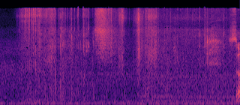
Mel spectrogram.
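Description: A few short metallic scrapes and rubs as a wrench is handled against the rear brake caliper hardware, over a steady low background hum.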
